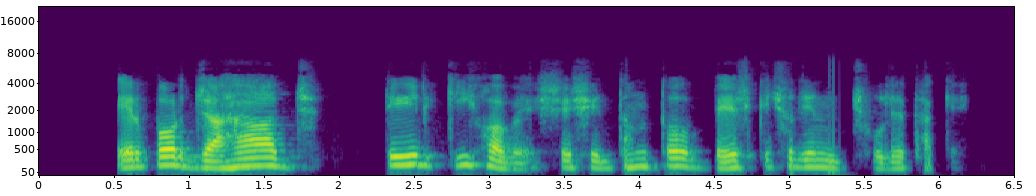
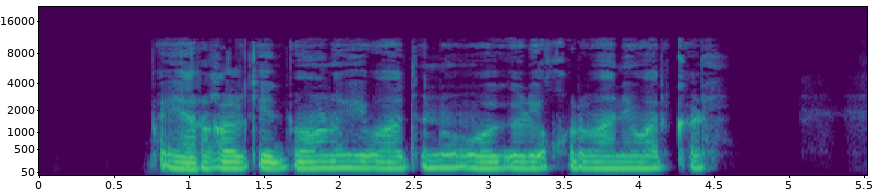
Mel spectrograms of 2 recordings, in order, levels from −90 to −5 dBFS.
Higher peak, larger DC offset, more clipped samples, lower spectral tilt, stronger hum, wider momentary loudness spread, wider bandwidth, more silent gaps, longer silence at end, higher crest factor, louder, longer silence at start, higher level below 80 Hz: first, -2 dBFS vs -14 dBFS; neither; neither; first, -8.5 dB/octave vs -7 dB/octave; neither; first, 14 LU vs 6 LU; second, 6.6 kHz vs 11.5 kHz; first, 2.17-2.30 s vs none; second, 0.55 s vs 1 s; about the same, 18 dB vs 16 dB; first, -20 LUFS vs -30 LUFS; second, 0.5 s vs 0.75 s; first, -56 dBFS vs -66 dBFS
